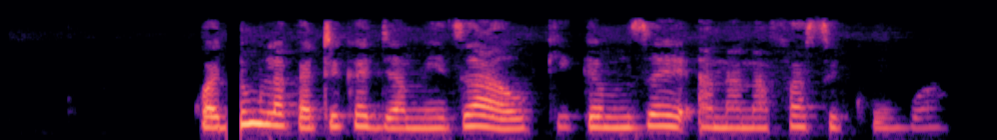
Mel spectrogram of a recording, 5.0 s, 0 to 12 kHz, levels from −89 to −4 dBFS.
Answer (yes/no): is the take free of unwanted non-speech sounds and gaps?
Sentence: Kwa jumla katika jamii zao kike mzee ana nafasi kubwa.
no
